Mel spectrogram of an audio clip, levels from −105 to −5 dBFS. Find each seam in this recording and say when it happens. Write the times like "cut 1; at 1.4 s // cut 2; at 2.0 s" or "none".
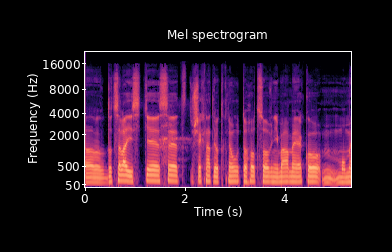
cut 1; at 2.5 s

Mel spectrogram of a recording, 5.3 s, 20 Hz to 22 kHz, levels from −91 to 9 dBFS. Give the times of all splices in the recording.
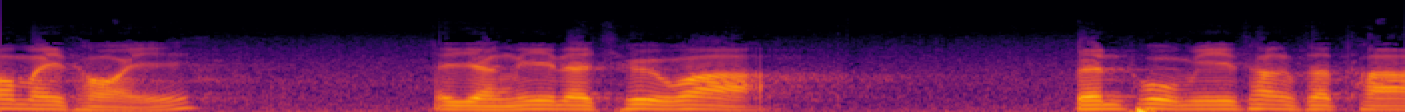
none

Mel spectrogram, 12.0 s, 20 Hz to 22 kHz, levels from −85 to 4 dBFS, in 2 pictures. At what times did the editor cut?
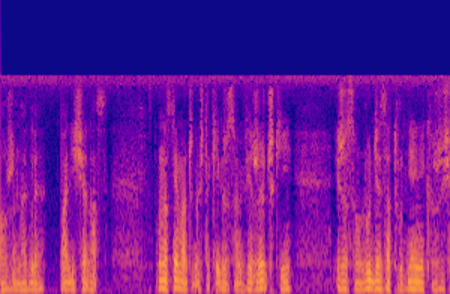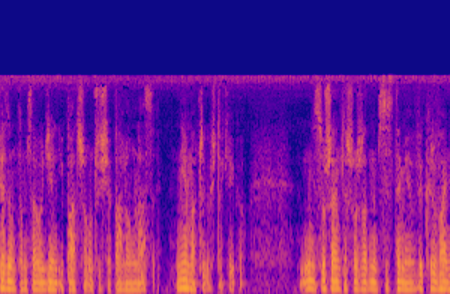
none

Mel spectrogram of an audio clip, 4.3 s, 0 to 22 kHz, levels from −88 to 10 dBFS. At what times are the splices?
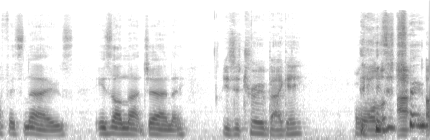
none

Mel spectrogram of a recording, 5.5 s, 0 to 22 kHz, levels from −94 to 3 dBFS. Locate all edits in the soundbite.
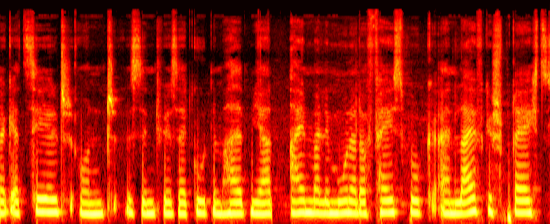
cut 1; at 1.2 s // cut 2; at 2.7 s

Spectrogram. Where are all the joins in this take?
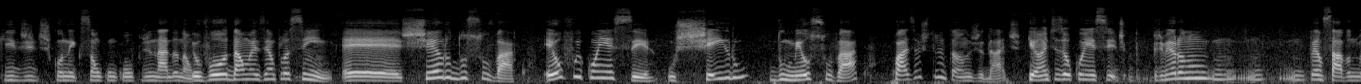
cut 1; at 8.8 s

